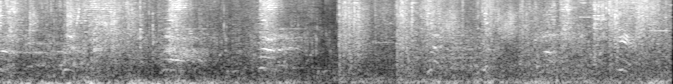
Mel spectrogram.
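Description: A huge beast rumbles as it lumbers along.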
